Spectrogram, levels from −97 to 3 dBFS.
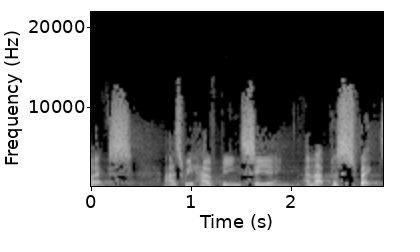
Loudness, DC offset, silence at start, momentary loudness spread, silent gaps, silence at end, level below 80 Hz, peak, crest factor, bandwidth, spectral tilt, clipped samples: -26 LUFS; under 0.1%; 0 s; 10 LU; none; 0 s; -62 dBFS; -6 dBFS; 22 dB; 13.5 kHz; -2 dB/octave; under 0.1%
